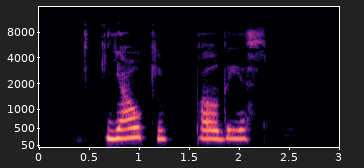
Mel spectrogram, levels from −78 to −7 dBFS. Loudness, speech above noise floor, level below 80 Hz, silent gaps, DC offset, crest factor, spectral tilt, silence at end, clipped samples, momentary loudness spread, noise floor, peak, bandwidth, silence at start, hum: -25 LUFS; 51 dB; -80 dBFS; none; under 0.1%; 18 dB; -6 dB/octave; 0.75 s; under 0.1%; 13 LU; -75 dBFS; -10 dBFS; 9.6 kHz; 0.65 s; none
